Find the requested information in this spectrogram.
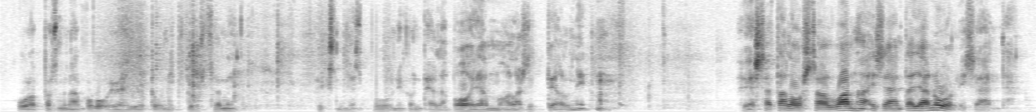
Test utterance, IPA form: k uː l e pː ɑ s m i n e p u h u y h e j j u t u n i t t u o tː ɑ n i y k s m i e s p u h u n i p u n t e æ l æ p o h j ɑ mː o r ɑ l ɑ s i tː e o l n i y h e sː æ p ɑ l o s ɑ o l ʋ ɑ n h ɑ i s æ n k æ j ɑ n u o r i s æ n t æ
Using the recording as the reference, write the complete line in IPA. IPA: k uː l e pː ɑ s m i n æ p u h u y h e j j u t u n i t t u o sː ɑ n i y k s m i e s p u h u n i k u n t e æ lː æ p o h j ɑ mː o ɑ l ɑ s i tː e o l n i y h e sː æ t ɑ l o sː ɑ o l ʋ ɑ n h ɑ i s æ n t æ j ɑ n u o r i s æ n t æ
